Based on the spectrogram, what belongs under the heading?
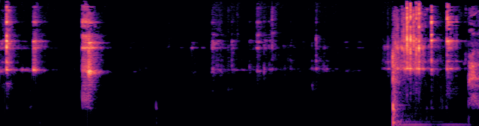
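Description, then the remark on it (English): Glasses of tequila sunrise clink together in a toast: a few bright, ringing taps, then faint tinkles and a louder burst of glassy clinking with a low thump near the end. No one speaks. “So cheers.”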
